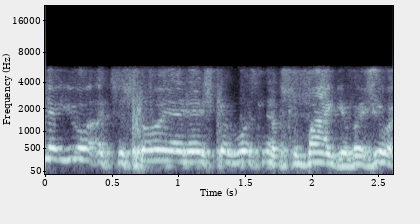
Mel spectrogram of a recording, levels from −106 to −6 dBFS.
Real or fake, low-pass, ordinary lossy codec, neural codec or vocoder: real; 5.4 kHz; Opus, 24 kbps; none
